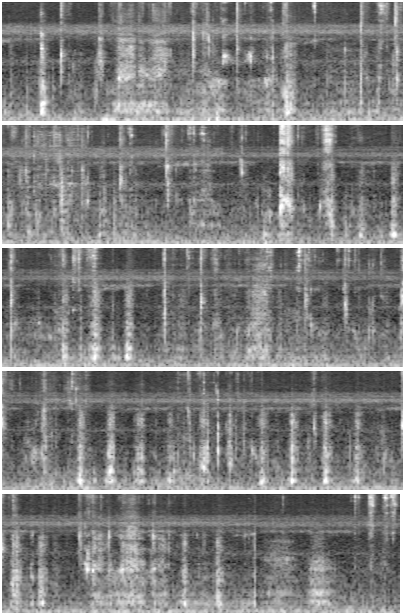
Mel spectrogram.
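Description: Close-miked chewing and wet mouth clicks of a person eating egg chow mein noodles, with fork and spoon scraping on the plate near the start.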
